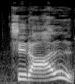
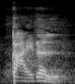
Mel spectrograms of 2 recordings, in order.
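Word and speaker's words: chiral: चिराल। अरे इडियट इसको चिराल नहीं पढ़ते हैं। कायरल molecules कायरल।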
